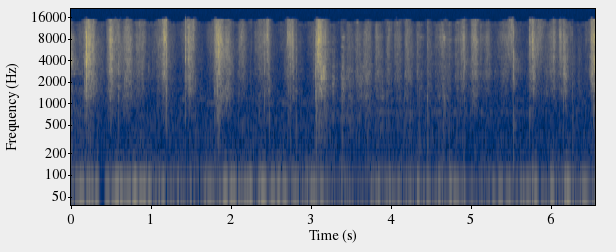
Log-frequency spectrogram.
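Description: A tarot deck being shuffled by hand: a quick, irregular run of cards sliding and rubbing against each other.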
